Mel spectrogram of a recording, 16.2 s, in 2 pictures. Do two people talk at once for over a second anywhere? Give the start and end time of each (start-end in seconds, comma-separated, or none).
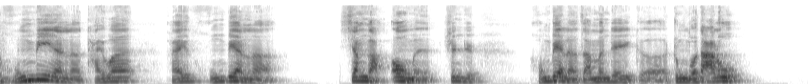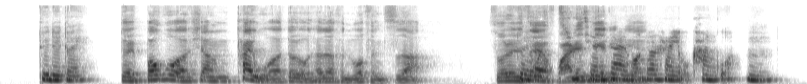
13.2-14.7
